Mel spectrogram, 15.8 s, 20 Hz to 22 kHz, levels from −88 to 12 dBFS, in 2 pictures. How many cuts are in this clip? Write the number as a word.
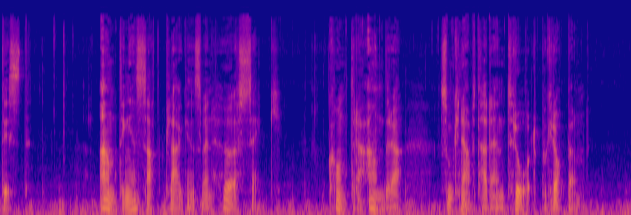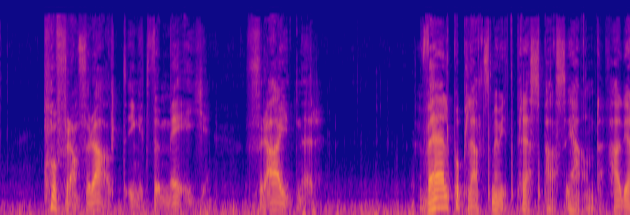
two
